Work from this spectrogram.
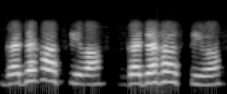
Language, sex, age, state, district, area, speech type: Sanskrit, female, 30-45, Kerala, Thiruvananthapuram, urban, conversation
